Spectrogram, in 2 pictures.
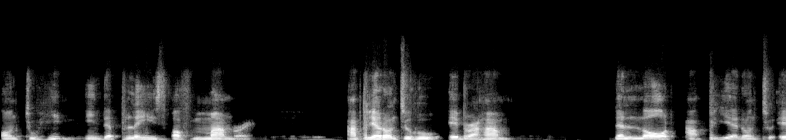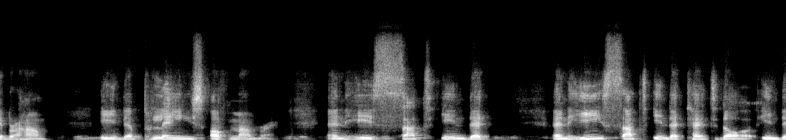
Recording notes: Zoom meeting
